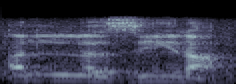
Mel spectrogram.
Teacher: اس کے اندر ذرا بھی ہمیں سختی کی سیٹی کی آواز نہیں نکالنی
